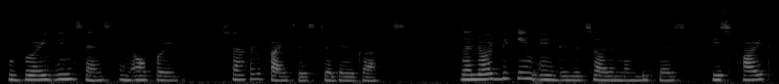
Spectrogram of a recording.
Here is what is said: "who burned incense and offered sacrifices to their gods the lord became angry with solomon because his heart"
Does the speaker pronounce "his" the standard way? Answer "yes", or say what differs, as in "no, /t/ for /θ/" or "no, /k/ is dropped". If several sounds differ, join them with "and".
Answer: no, /s/ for /z/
